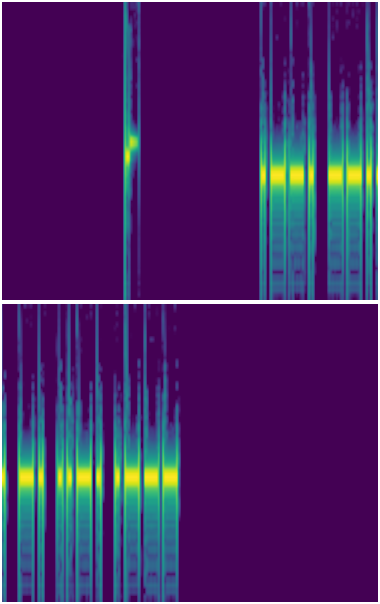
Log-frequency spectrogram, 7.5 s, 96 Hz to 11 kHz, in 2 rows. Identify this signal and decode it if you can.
Morse code, heard as a keyed tone, about 25 wpm, 700 Hz. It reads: PZNFJ
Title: Code Groups - 5 Letters - 25wpm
